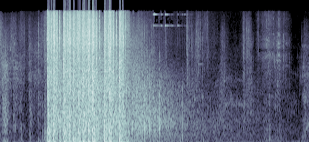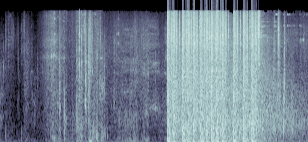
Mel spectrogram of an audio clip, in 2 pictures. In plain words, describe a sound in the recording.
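A rifle fires rapid bursts of automatic gunfire that echo and fade.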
